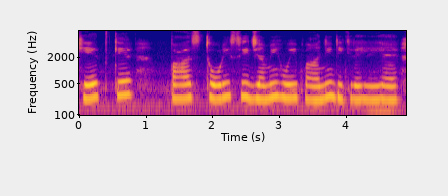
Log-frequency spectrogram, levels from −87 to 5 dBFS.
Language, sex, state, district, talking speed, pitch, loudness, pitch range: Hindi, female, Jharkhand, Palamu, 135 wpm, 245 Hz, -15 LUFS, 230-255 Hz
